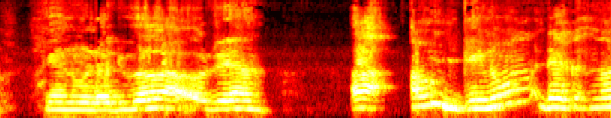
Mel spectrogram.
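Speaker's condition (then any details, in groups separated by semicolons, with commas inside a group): Cerebral palsy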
